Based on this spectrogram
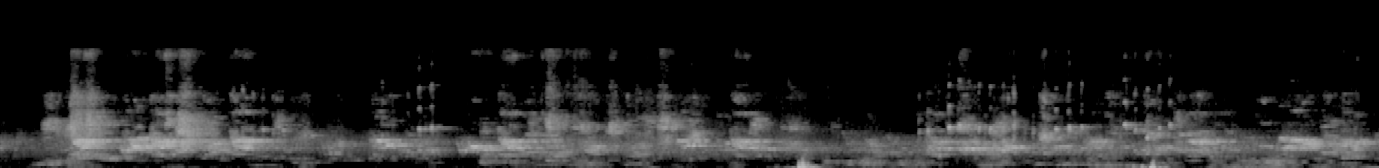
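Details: Australian budgie parrots chirping in a steady, high warbling chorus of overlapping twitters, broken by two sharp knocks and some low background murmur.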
